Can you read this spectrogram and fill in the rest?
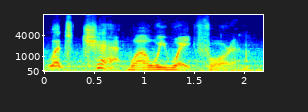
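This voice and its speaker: Wisecracking cop, game cutscene; animated, mid-pitched, casual sarcasm over clearly noisy ambience. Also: male voice, a little slow. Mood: sardonic. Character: sardonic male police detective interrogating a suspect. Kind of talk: video game cutscene acting.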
